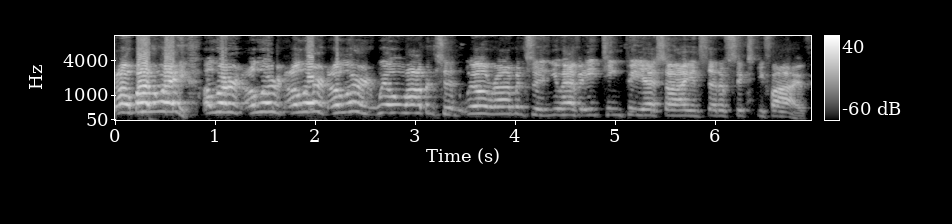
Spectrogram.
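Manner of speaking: high-pitched loud alert, easing off; mock app alarm. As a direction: blare it like a robot alarm, then settle. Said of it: "It's like".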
